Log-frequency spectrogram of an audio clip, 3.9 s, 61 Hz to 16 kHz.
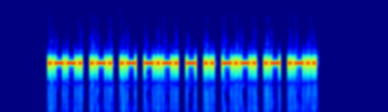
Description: Morse code, heard as a keyed tone, about 40 wpm, 700 Hz. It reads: PRACTICAL
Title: Sentences from Top 1400 Words - New Word Drill - 40wpm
